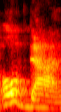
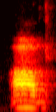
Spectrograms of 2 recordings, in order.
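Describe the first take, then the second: First: The name ends with an extra 'da' syllable. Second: The name is a single short syllable. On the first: The speaker calls it wrong. "I always want to go Hovda" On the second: The speaker calls it right. "it's just Hov Aquatics"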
